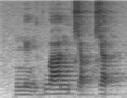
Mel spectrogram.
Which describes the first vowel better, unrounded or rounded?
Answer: unrounded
